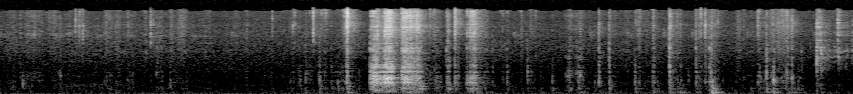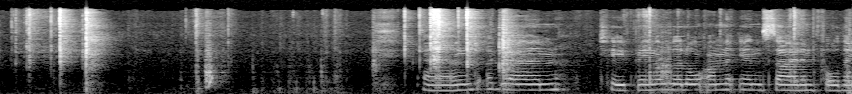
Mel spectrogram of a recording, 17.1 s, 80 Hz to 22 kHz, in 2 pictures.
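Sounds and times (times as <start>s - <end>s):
paper and tape crinkling: 10.4s - 13.8s.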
